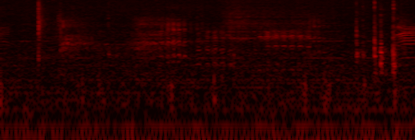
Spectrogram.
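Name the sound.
sheep bleating, from a video game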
